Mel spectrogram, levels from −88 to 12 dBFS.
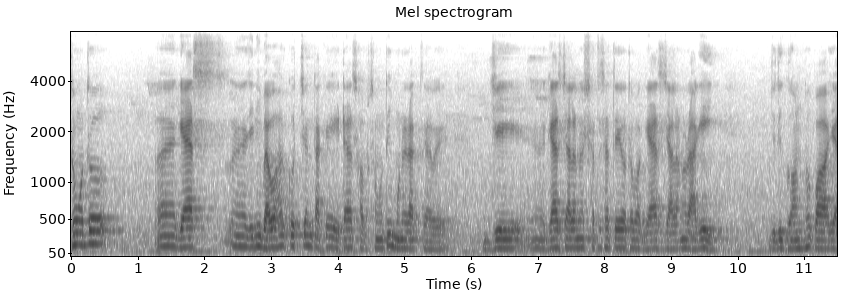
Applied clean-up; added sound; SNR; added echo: none; none; none; none.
